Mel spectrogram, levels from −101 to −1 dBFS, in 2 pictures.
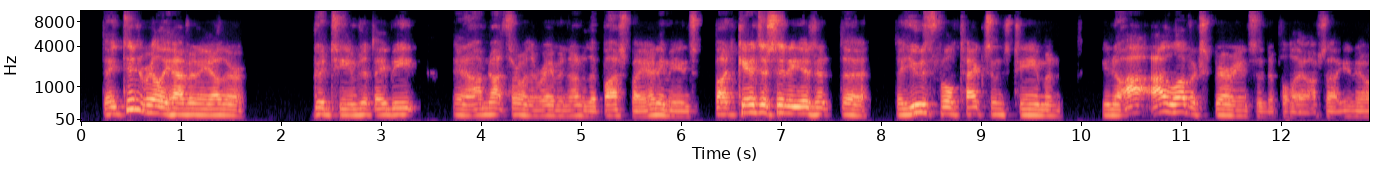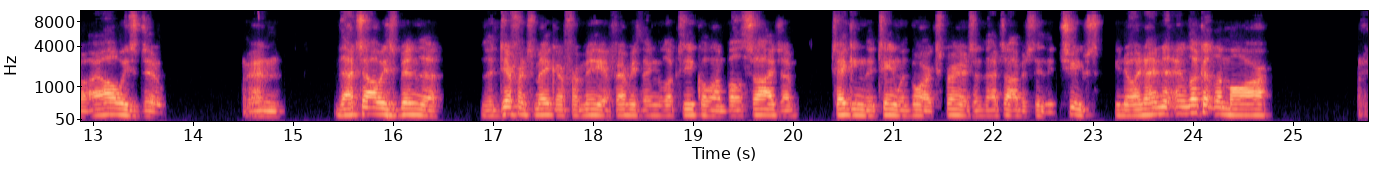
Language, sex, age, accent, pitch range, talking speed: English, male, 50-69, American, 125-150 Hz, 205 wpm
